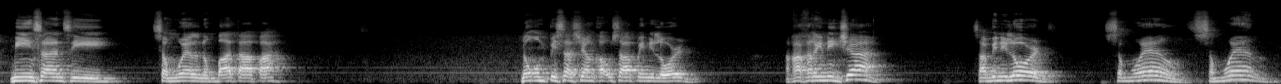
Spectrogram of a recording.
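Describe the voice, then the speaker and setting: Emphatic pastor, high voice. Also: male voice. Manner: emphatic, mixes English phrases into preaching. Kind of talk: sermon.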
